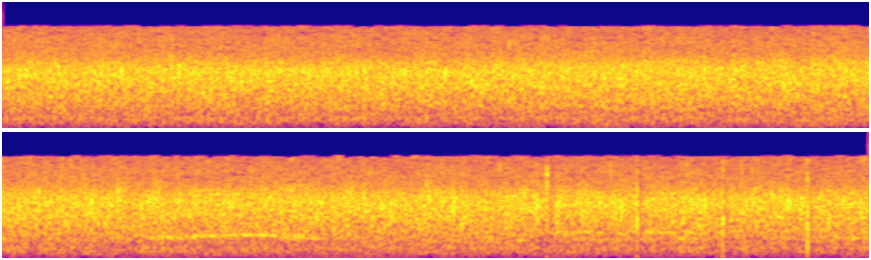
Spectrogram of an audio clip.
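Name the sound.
extended applause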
